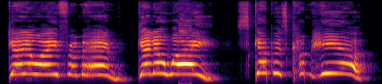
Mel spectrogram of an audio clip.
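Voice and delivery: very high, very loud yells; frantic shouting. Acted. Ron screaming at Crookshanks while chasing his rat. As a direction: scream after the cat.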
